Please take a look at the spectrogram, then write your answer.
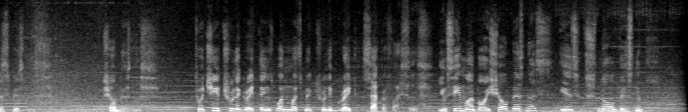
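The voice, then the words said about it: Tom Hanks as Colonel Parker, Dutch accent. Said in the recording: “Tom Hanks made in portraying Colonel Tom Parker is to ... accentuate this Dutch accent, which in fact Colonel Tom Parker did not do or have ... he didn't talk like that”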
